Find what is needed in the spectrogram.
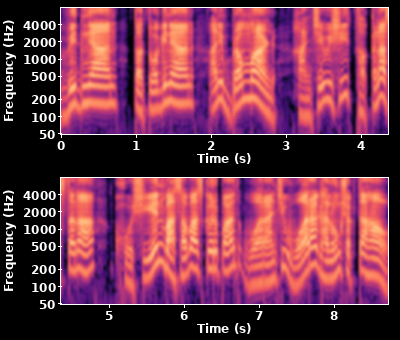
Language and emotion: Goan Konkani, happy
